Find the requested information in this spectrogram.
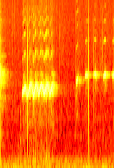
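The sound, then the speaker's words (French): Whistling to call the neighbour's dog: a warbling, trilled whistle, then a short pause and a steadier, sustained whistle on a similar pitch, clear and fairly loud with no talk. “Siffle le chien de la voisine.”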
